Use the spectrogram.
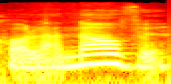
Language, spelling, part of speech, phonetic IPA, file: Polish, kolanowy, adjective, [ˌkɔlãˈnɔvɨ], Pl-kolanowy.ogg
